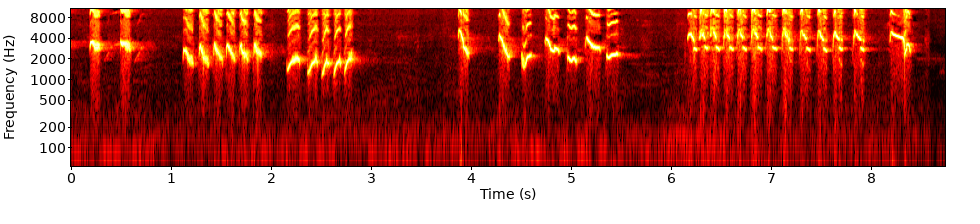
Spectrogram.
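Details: White-rumped shama delivering song stuffed with mimicked wild-bird phrases: bursts of rapid sharp chips and whistled slurs separated by short pauses, ending in a long fast chattering series.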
